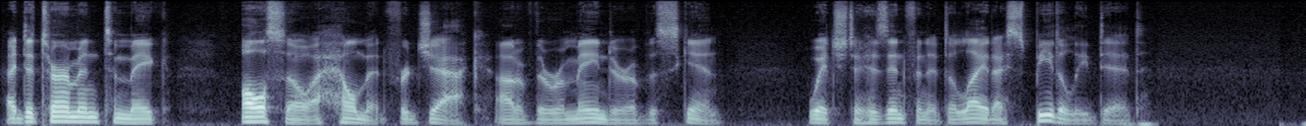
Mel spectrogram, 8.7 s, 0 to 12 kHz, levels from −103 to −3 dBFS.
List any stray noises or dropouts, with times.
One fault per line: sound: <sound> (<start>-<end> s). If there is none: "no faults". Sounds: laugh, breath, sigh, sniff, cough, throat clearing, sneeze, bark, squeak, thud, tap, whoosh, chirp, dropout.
no faults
